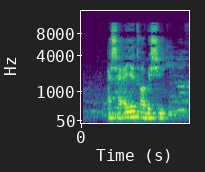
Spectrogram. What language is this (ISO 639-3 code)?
fas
